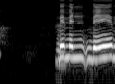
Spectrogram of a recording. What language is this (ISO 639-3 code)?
pan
